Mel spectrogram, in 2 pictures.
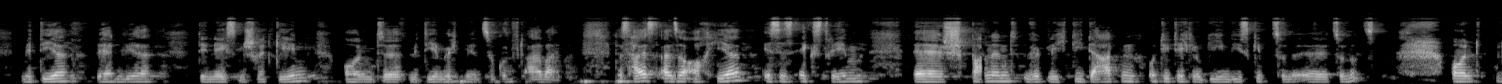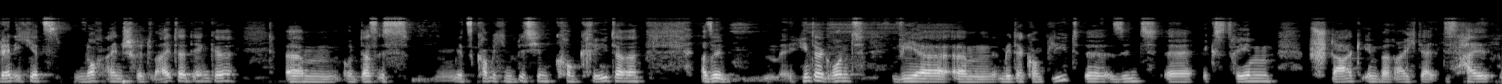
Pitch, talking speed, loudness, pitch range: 135 Hz, 150 wpm, -19 LUFS, 125-145 Hz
